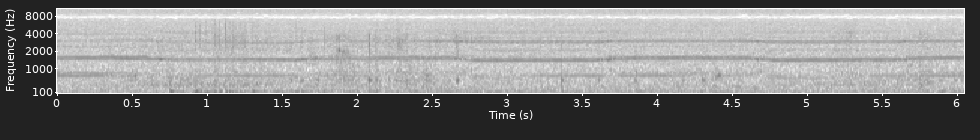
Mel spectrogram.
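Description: Faint, thin, high electronic whine that steps up and down in pitch a few times, over a low steady hum.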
